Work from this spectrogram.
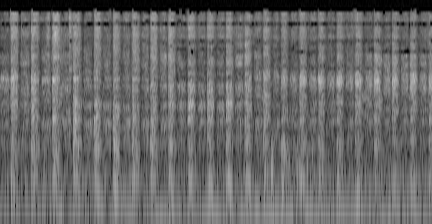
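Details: Samoyed named Whiskey, a puppy, at a dog park with German Shepherd, Labrador and Border Collie companions; rapid, steady, breathy panting, about three to four breaths each second, continuing throughout with a faint low hum beneath.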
